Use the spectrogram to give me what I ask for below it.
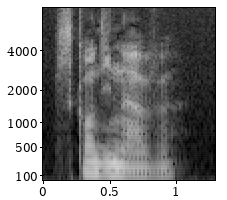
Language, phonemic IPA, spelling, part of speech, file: French, /skɑ̃.di.nav/, scandinave, adjective, Fr-scandinave.ogg
- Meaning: Scandinavian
